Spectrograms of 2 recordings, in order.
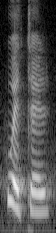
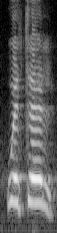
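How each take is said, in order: First: Tight, louder demand; through clenched teeth. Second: Much louder, higher outburst; yelled demand. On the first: Jean sans peur questioning his returning men, through clenched teeth. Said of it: "dit-il, les dents serrées". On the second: Jean sans peur demanding news of her, furious yell. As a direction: yell the question, voice raised high. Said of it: "hurla Jean sans peur". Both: A narrator's reading.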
